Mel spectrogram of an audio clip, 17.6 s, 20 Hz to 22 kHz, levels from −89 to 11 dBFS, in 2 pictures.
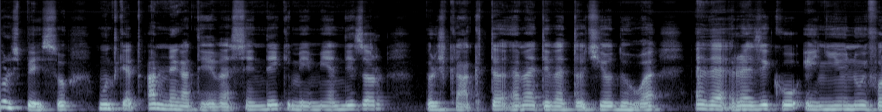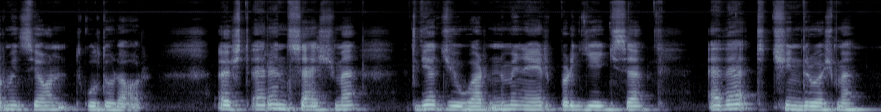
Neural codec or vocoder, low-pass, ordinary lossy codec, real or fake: vocoder, 44.1 kHz, 128 mel bands every 256 samples, BigVGAN v2; none; none; fake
